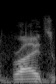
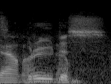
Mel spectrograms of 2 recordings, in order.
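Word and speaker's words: Bryde's: What I call bride's whale is pronounced Brudis whale. It's a Norwegian.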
